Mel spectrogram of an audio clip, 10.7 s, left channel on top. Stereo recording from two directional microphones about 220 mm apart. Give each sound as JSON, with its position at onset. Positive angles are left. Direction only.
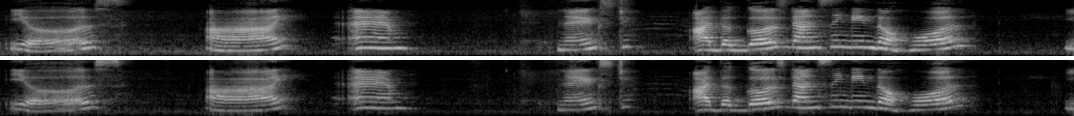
{"t": 0.1, "sound": "a woman's voice", "side_deg": -25}
{"t": 2.0, "sound": "a woman's voice", "side_deg": -20}
{"t": 5.6, "sound": "a woman's voice", "side_deg": -25}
